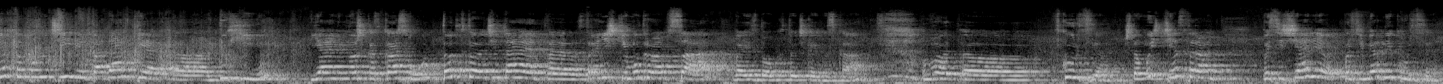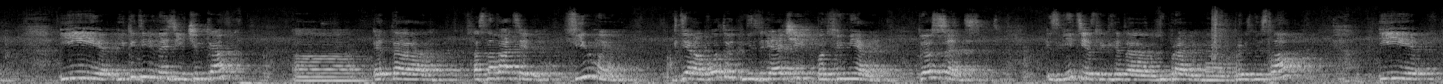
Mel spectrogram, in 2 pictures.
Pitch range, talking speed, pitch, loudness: 225-295 Hz, 95 wpm, 260 Hz, -19 LUFS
